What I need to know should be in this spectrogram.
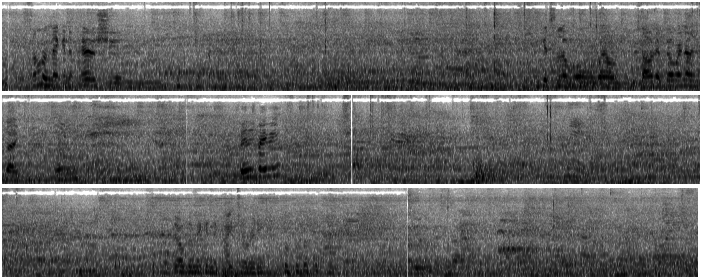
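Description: Children and adults chatter in a large, echoing hall.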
